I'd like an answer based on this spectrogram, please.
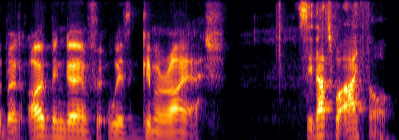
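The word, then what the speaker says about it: Guimarães: But no Dan Burn in the starting 11 and no Bruno Guimaraes, as I'm told it's pronounced.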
